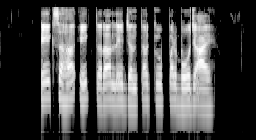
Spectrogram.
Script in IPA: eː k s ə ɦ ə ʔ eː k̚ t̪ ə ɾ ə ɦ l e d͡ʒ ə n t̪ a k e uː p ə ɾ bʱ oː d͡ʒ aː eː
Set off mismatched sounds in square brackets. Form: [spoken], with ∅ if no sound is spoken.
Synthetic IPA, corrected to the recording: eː k s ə ɦ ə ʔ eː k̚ t̪ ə ɾ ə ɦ l e d͡ʒ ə n t̪ a k e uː p ə ɾ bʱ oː d͡ʒ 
